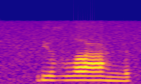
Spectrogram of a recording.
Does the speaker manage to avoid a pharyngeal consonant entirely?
no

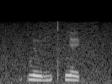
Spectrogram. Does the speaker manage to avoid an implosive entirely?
yes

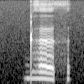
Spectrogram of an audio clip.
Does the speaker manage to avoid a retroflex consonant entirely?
no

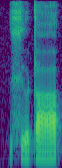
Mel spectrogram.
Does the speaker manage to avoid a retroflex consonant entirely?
no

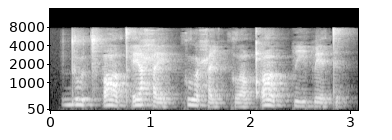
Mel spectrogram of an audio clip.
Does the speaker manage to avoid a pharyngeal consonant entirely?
no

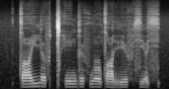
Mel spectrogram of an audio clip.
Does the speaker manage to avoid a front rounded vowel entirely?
no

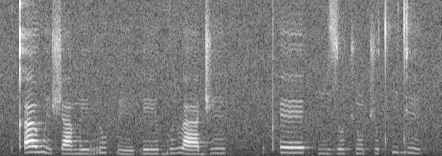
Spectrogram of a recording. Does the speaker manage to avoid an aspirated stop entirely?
no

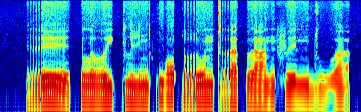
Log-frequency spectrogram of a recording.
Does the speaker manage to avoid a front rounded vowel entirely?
yes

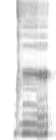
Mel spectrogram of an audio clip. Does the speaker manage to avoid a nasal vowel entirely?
yes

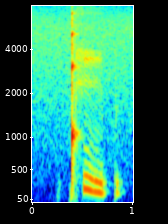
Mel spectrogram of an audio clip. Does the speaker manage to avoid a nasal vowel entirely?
yes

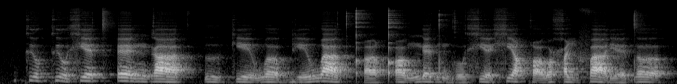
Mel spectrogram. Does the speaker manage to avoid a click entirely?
yes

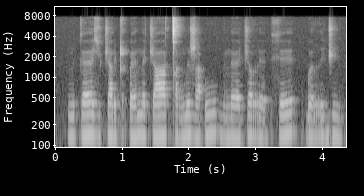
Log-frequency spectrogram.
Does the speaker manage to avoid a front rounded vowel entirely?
no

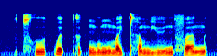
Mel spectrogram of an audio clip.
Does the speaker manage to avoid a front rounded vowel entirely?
no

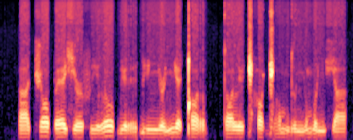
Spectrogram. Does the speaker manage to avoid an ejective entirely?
yes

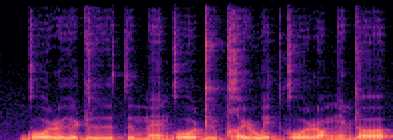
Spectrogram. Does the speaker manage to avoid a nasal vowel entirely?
no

